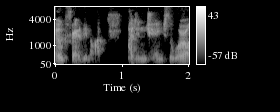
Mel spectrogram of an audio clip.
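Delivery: put-on lightly spoken English accent. Quoting a modest man's reply to you, Fred, in an English accent. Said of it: "in the English accent".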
